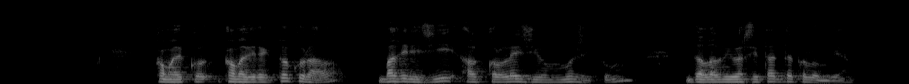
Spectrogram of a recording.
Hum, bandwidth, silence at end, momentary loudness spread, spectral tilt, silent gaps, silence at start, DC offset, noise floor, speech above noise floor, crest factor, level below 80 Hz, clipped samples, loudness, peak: none; 8 kHz; 0.55 s; 15 LU; -6.5 dB/octave; none; 1.1 s; under 0.1%; under -90 dBFS; over 49 dB; 22 dB; -76 dBFS; under 0.1%; -42 LUFS; -22 dBFS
